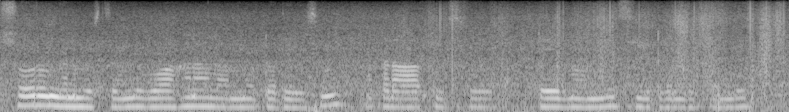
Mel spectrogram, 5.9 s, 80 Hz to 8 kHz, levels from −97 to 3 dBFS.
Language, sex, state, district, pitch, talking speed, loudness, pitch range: Telugu, female, Andhra Pradesh, Srikakulam, 175 Hz, 120 wpm, -19 LUFS, 175-185 Hz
